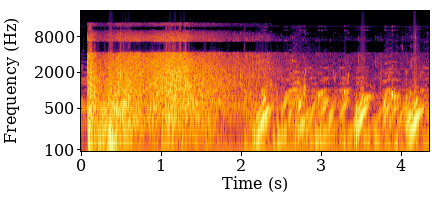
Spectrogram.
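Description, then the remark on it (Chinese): A burst of water as a rabbit falls into a river while crossing a stream, followed by a run of quick bubbling, gurgling blips rising in pitch as the water settles. No voices. “趟过小溪的时候，小灰没有拉住过河的绳子，就扑通一声，掉到河里去啦。”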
